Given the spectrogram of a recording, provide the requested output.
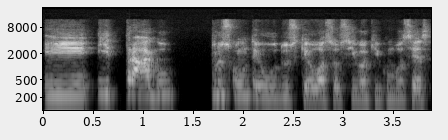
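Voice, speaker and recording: This man talks with a strong gaúcho accent. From southern Brazil, Rio Grande do Sul (Pelotas). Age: 30s. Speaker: sports nutritionist and university professor. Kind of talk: online lecture. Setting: live online class. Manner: casual, filler-heavy.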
